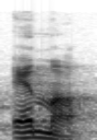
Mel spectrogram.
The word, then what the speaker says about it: EMA: like final voting and it's EMA as you can say or Emma as I've learned how it's supposed to be pronounced as chipa Valley urbanist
